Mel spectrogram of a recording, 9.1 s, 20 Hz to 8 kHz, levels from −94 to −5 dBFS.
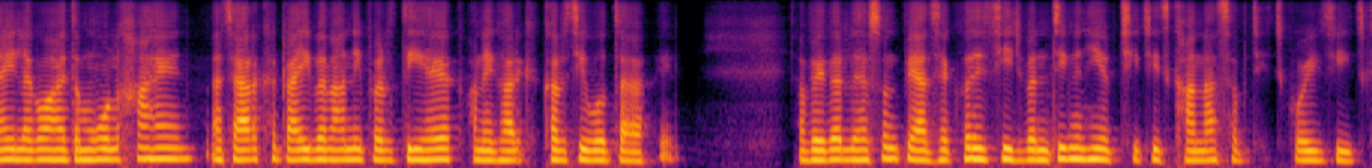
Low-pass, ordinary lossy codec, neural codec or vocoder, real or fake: none; none; codec, 16 kHz, 0.3 kbps, FocalCodec; fake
